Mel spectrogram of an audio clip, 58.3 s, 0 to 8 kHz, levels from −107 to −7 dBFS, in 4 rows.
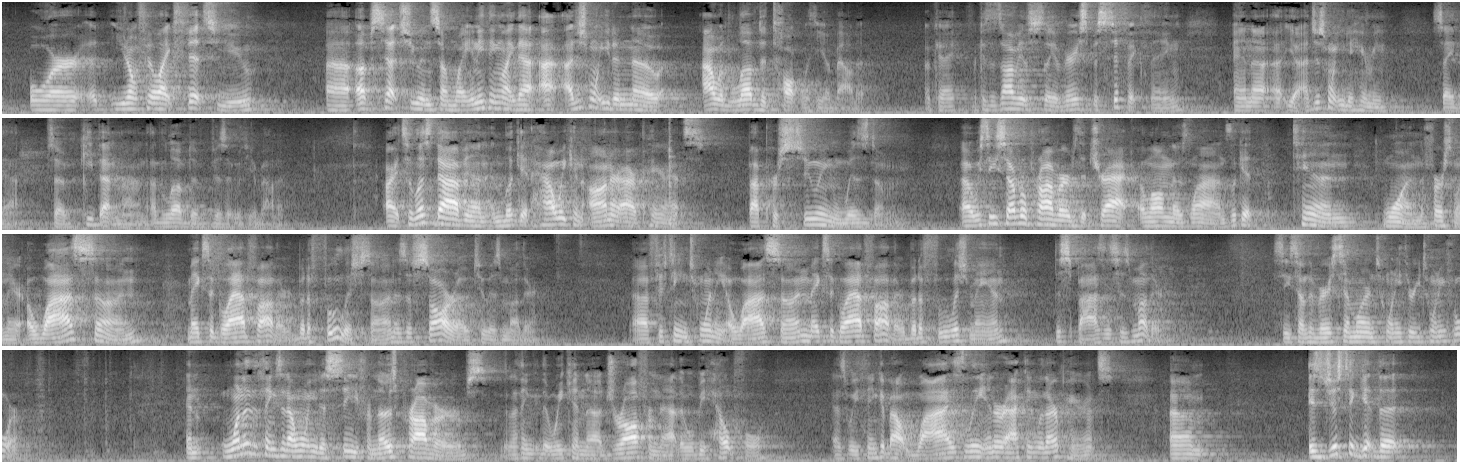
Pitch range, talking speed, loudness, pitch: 105-135 Hz, 190 wpm, -22 LUFS, 120 Hz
